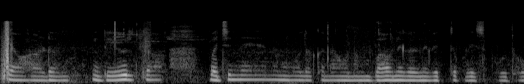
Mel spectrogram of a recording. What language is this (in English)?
Kannada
